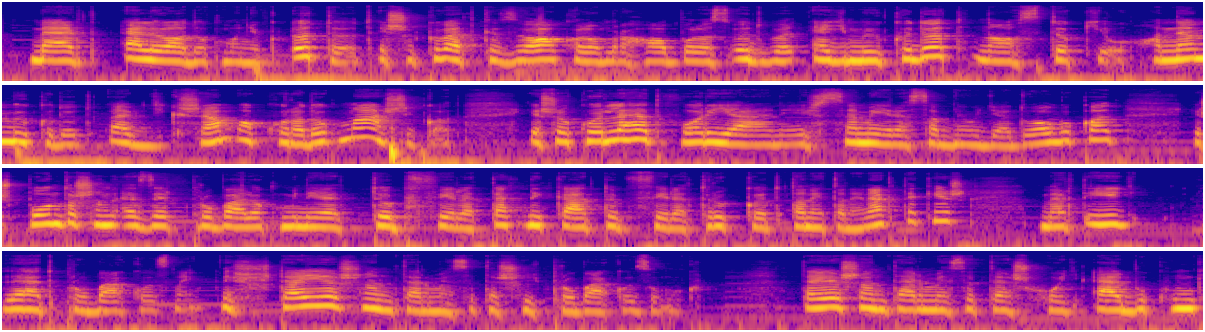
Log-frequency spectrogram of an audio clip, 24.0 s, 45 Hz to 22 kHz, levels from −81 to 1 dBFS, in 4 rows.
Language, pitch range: Hungarian, 205-245 Hz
